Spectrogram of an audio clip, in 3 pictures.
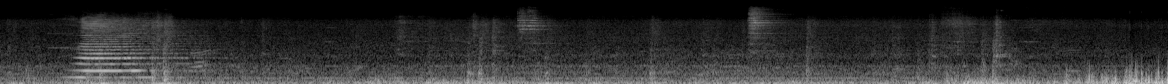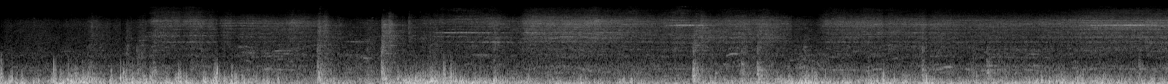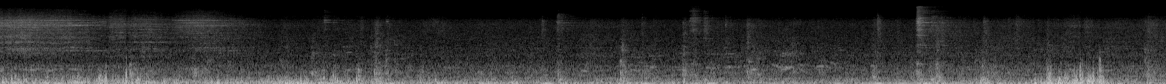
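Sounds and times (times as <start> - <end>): train wheels rumbling on rail: 0.0 - 35.0
high-pitched wheel squeals: 16.0 - 20.4, 22.3 - 25.8.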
